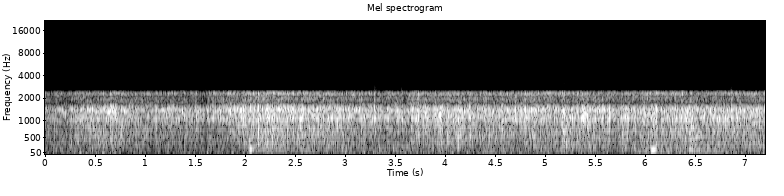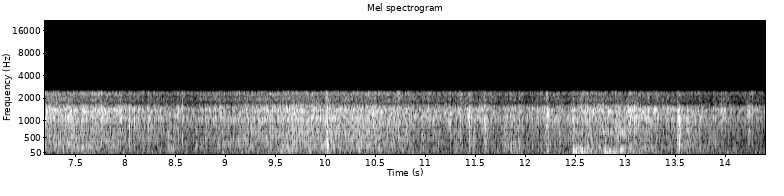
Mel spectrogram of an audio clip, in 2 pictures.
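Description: Lemongrass, ginger and garlic sizzling steadily in hot oil in a stainless steel wok, with a few light scrapes and clicks of a metal spatula against the pan.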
